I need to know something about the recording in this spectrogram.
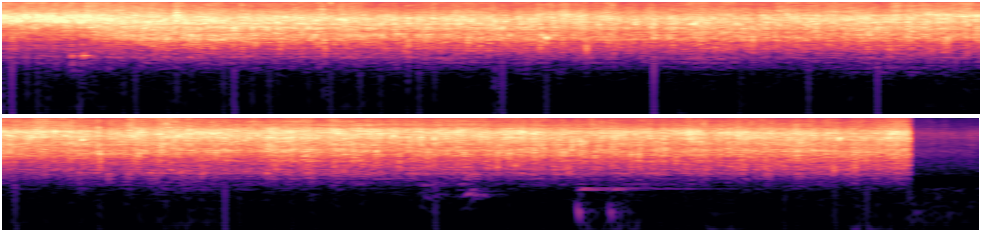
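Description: Sliced cucumber and carrot frying in hot oil in a carbon steel wok: a steady sizzle that starts as the vegetables are tipped in, and cuts off suddenly near the end.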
